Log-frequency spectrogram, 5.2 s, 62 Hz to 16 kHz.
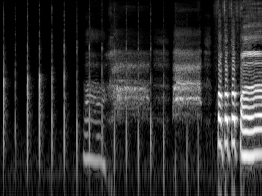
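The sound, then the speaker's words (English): About seven steady, evenly spaced hand claps from a single person, followed by loud voiced whoops and cheering that one voice makes to imitate an applauding crowd, celebrating three Canadian cities named among the top 10 most livable cities in 2018. “Round of applause.”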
